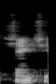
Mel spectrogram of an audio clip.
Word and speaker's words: Shang-Chi: How do you pronounce his name? Shang-Chi? – Shang-Chi, yeah.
